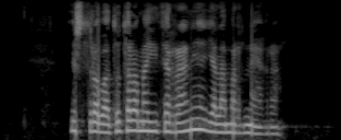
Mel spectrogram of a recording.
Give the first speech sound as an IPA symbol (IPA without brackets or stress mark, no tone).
e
